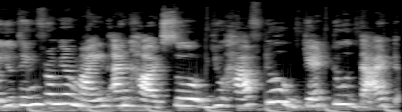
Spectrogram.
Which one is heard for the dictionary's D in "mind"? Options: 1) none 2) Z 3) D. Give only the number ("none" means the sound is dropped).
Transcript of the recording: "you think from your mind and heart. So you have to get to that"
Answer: 3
